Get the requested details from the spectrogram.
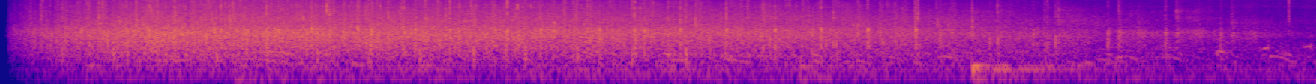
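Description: A large crowd claps and applauds.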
